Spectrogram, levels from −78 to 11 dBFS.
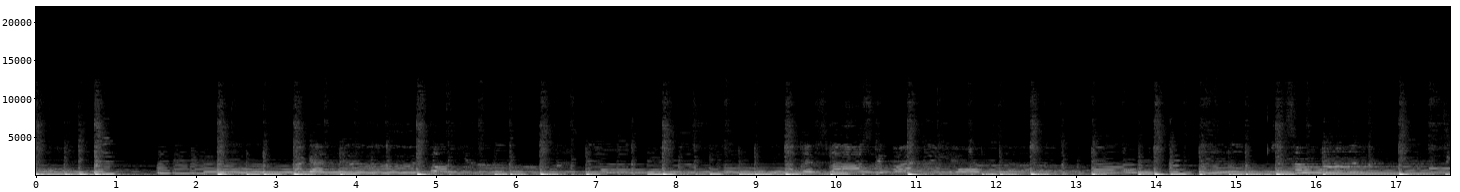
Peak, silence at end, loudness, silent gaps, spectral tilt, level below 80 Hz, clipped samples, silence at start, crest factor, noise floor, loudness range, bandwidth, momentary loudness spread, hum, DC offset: -2 dBFS; 0 s; -19 LUFS; none; -10.5 dB/octave; -50 dBFS; under 0.1%; 0 s; 18 dB; -41 dBFS; 2 LU; 4.1 kHz; 18 LU; none; under 0.1%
